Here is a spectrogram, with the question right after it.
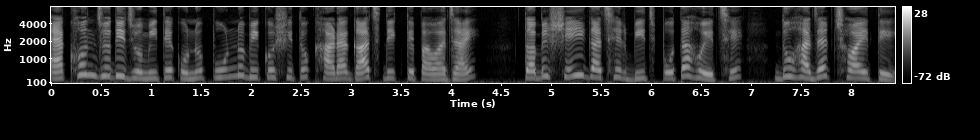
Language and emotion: Bengali, neutral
